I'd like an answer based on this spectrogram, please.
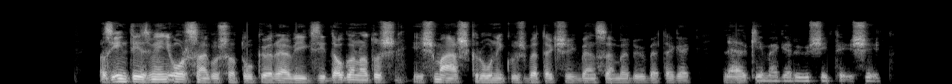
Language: Hungarian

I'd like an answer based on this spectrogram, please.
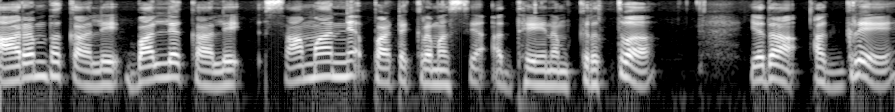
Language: Sanskrit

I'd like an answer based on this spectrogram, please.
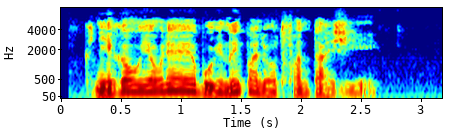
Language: Belarusian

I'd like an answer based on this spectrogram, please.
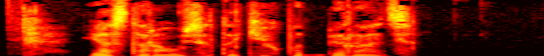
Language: Belarusian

